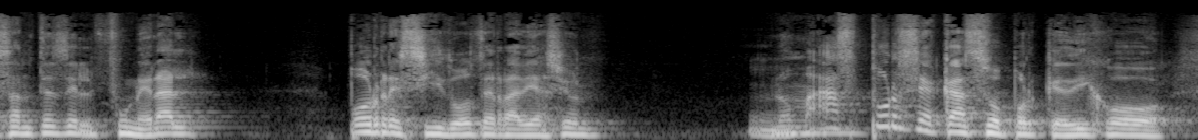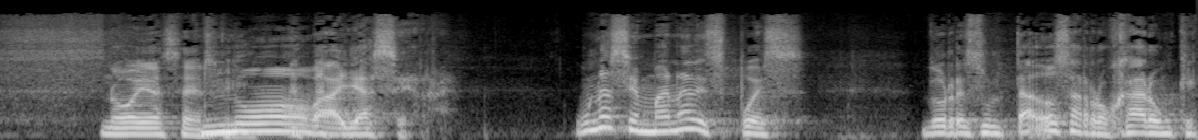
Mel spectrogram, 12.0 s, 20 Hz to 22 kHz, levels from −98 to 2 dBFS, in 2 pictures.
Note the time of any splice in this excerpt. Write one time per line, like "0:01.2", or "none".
none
